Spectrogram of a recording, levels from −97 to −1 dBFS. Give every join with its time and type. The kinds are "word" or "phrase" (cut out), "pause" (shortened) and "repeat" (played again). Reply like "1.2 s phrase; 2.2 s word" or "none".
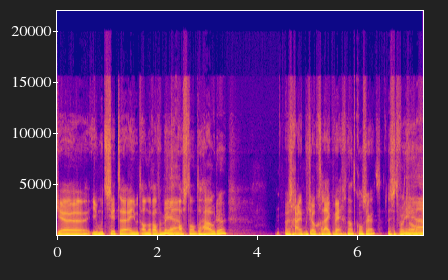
none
